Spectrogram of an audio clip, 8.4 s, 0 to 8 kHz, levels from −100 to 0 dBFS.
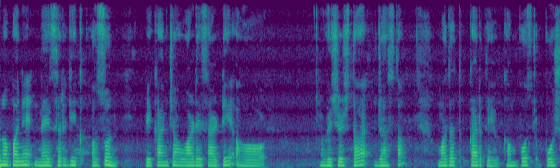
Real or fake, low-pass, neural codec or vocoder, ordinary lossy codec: real; none; none; none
